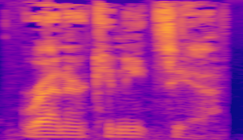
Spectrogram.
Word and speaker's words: Reiner Knizia: And it's a game by a fairly famous designer, Reiner Knizia. Is that how you say his name? I always mess that up. – Reiner Knizia. – Yeah, that's much better than what I did.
